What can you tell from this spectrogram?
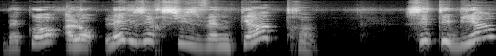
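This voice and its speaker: A woman with a French accent teaching a language lesson, speaking slowly and patiently, repeating each phrase and dropping in simple Korean words. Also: high-pitched, very animated.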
